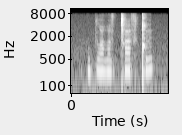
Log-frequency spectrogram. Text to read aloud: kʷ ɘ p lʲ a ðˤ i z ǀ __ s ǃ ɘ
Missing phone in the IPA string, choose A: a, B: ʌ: A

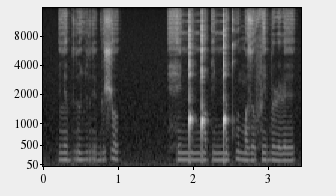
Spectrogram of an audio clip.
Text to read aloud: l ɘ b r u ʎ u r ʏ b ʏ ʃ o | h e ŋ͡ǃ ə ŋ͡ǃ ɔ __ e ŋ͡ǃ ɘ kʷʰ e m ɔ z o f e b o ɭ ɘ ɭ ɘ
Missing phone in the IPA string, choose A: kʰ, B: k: B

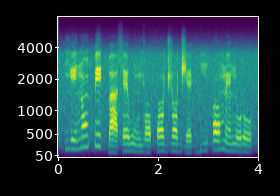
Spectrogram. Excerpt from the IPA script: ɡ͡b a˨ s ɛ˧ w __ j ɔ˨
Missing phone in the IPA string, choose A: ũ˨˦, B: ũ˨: B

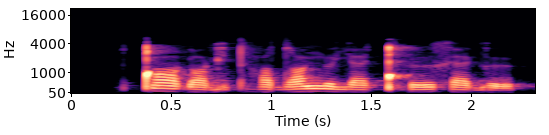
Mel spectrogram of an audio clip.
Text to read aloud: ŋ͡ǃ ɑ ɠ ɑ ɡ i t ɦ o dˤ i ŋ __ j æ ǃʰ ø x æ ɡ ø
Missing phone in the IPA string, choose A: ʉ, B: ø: B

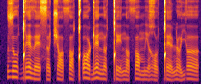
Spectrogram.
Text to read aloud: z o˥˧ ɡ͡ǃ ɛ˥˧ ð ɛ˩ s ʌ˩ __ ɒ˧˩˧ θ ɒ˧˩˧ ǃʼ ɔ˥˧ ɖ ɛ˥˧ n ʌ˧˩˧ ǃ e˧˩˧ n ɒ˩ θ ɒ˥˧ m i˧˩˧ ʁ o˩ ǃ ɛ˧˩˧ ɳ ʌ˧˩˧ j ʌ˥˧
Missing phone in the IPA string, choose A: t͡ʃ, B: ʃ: A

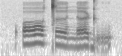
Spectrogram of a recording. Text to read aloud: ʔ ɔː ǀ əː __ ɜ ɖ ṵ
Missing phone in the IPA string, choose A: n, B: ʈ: A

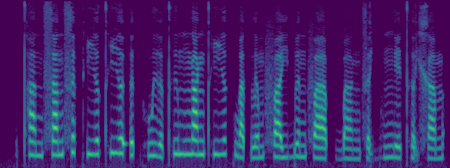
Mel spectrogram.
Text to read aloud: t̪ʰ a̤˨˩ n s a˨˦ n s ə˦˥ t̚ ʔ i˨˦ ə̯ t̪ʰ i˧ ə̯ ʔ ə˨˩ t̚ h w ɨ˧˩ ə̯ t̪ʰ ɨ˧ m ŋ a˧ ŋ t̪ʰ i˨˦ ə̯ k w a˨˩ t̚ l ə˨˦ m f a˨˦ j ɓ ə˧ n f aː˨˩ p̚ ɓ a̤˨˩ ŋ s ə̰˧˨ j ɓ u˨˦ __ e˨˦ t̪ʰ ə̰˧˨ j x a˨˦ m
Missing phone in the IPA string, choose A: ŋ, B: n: A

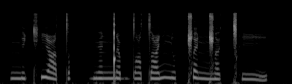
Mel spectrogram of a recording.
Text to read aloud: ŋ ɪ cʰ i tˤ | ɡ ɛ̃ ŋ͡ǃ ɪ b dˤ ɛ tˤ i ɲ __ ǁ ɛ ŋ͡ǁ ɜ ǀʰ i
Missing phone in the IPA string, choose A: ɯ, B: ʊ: B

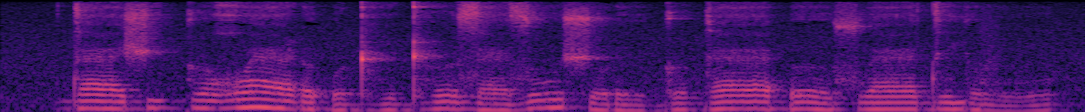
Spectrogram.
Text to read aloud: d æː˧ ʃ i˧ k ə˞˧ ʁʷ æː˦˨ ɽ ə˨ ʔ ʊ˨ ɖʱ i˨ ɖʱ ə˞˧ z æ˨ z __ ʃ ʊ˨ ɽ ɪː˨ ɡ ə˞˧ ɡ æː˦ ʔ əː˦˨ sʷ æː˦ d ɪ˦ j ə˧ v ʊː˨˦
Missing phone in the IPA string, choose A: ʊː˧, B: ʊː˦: B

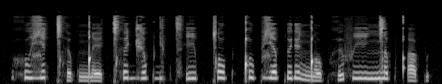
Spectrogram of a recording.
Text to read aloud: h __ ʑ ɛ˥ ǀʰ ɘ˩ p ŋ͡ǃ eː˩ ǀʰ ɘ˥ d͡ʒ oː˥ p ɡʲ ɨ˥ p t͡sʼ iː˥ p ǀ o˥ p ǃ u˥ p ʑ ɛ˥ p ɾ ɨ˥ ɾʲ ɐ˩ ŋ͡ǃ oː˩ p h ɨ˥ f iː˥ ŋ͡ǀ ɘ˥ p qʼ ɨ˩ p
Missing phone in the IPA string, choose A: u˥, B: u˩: A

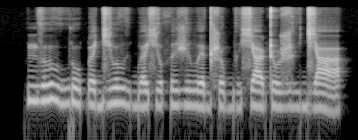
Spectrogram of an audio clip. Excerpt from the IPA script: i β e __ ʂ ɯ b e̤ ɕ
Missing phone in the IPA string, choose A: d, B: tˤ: A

